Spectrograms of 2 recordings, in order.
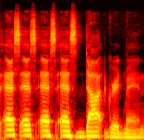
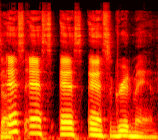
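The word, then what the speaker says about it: SSSS.Gridman: Now, do you need to pronounce the dot in there? No.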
